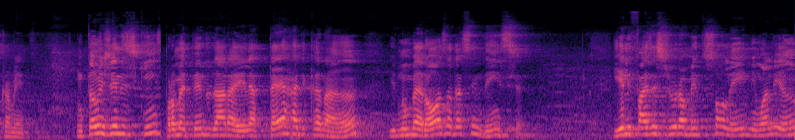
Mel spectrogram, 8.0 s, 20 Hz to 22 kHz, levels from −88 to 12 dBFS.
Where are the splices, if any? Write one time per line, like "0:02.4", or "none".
0:01.6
